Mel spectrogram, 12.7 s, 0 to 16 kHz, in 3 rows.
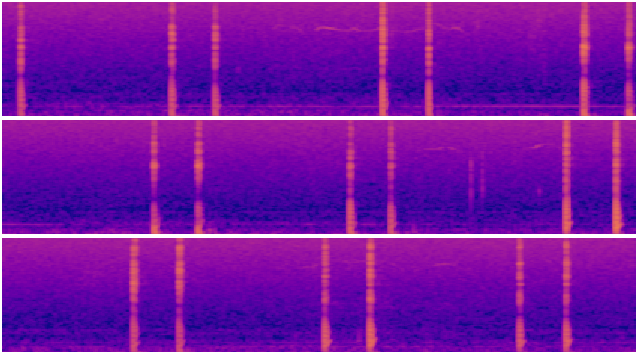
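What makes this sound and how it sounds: Golf balls are tapped and handled, giving 19 short, sharp tick and knock sounds that mostly come in quick pairs at a steady rhythm. Each hit is crisp and dies away almost instantly over a quiet, low background hum.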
